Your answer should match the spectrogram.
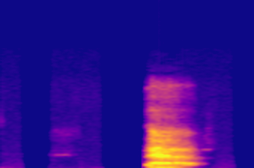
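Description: Silence broken a little past halfway by one short, audible breath from a man, lasting under half a second.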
